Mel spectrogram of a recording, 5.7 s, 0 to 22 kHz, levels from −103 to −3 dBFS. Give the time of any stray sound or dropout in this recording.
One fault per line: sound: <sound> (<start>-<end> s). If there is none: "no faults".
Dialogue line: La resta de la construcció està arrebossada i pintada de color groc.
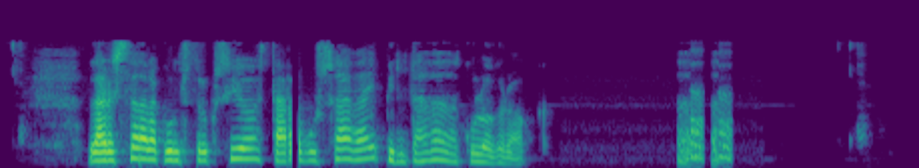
sound: dropout (1.8-1.9 s)
sound: laugh (4.2-4.6 s)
